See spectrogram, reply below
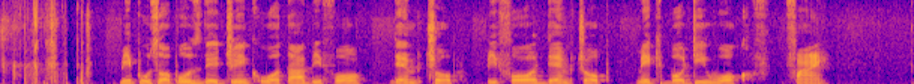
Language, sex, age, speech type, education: Nigerian Pidgin, male, 30-45, spontaneous, tertiary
